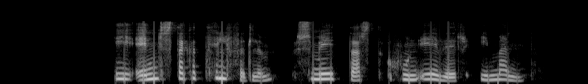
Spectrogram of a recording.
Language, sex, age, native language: Icelandic, female, 30-39, Icelandic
